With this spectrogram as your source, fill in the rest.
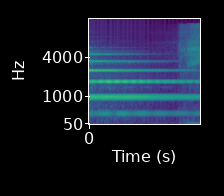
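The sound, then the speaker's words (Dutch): A gong, struck to signal the end of a conversation, rings out with a steady, shimmering metallic tone that hangs in the air and slowly fades, followed by a short breathy hiss at the end. “Als de gong gaat, is het gesprek voorbij.”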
